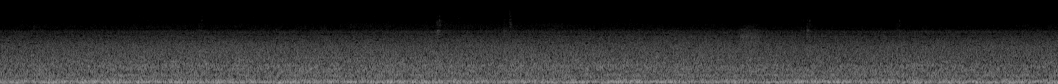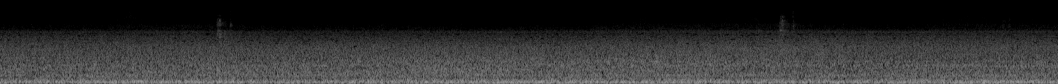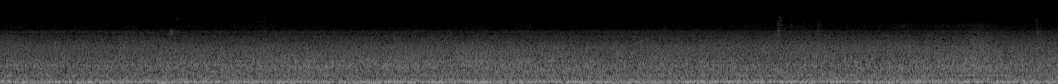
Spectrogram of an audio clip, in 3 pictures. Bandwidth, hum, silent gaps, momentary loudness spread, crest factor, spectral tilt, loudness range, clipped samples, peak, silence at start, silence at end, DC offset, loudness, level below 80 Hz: 16.5 kHz; none; none; 1 LU; 14 dB; -6 dB/octave; 1 LU; under 0.1%; -20 dBFS; 0 s; 0 s; under 0.1%; -34 LUFS; -44 dBFS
